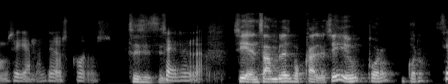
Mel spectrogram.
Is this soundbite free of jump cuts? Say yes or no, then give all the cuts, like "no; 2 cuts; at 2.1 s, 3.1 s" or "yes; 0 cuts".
yes; 0 cuts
